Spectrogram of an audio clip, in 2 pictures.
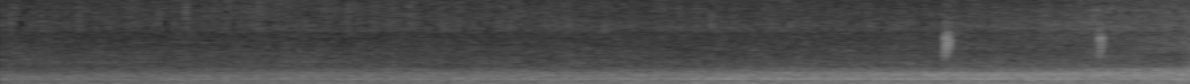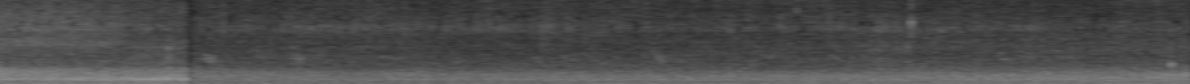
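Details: Steady outdoor rumble of passing traffic or aircraft with a few faint clicks, and no animal voice stands out.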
